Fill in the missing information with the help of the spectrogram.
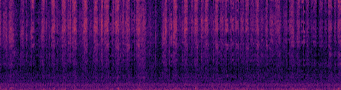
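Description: A hand draws strokes with the graphite tip of a wooden pencil with a blue end across a large flat sheet of white drawing paper bearing a graphite fairy portrait, lying on a dark surface. The result is a steady, quiet, continuous scratching and rubbing of graphite on paper, with brighter raspy swishes as the strokes come and go.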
